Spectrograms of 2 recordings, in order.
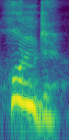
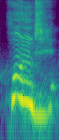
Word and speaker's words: Hund: Hund. But I I pronounce it differently. Hund is the German word for which animal? H U N D. Dog. Sam, you're right. Hund. In Norwegian, we say hun.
